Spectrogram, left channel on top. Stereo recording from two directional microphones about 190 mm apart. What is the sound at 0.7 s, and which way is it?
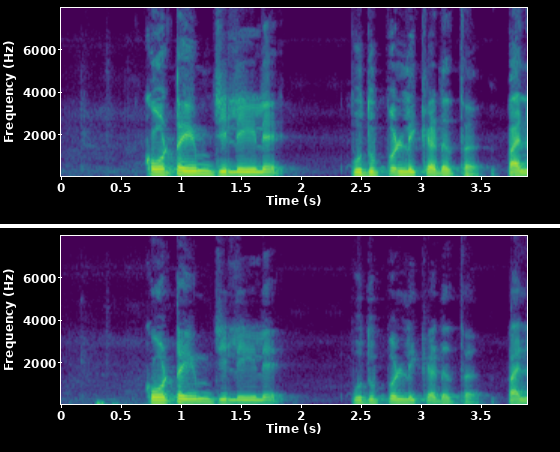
Speech, 25° left (ahead or behind).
